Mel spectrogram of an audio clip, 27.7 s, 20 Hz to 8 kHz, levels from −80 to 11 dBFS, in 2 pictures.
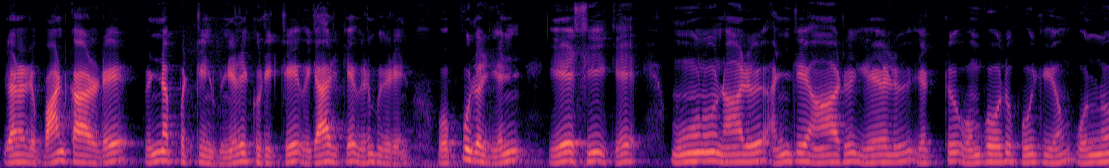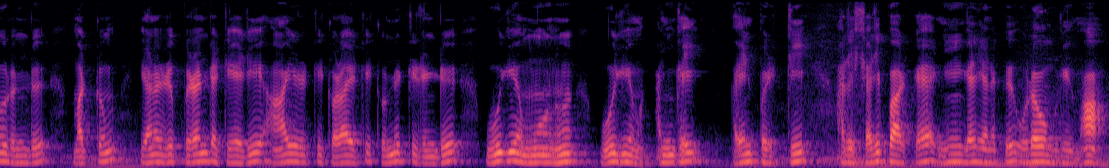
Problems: none marked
